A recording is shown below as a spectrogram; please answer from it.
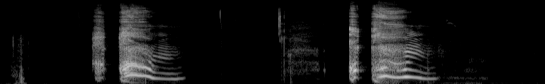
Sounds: Throat clearing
